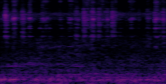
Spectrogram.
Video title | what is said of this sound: Samsung Refrigerator cooling problem-Samsung Relay Replacement-Relay aur OLP kaise test kare. | इसमें से OLP की हल्की सी आवाज आ रही है, लेकिन जो रिले का जो सिक्का है ये सिक्का सही है।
